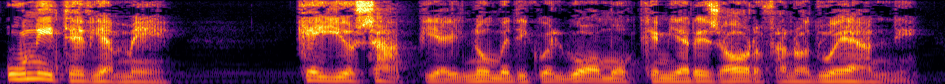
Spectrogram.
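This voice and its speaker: A man's voice: fairly low pitch, lively intonation, brisk, slightly rough, soft background music. A man voicing a desperate young nobleman who pleads and begs in an impassioned voice, in an audiobook reading of a novel. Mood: imploring.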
